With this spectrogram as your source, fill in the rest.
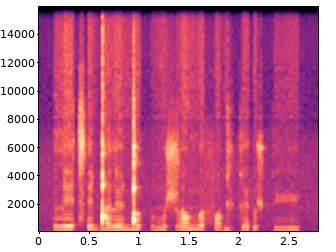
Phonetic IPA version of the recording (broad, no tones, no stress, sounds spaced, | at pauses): l e t͡sʼ ɪ ŋ͡ǃ ɐ l ø ŋ͡ǃ u kʷ ɪ ŋʷ ɐ ʃ l ɔ ŋʷ a f ɔ ɡ y k ʏ ʔ u ʃ k y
